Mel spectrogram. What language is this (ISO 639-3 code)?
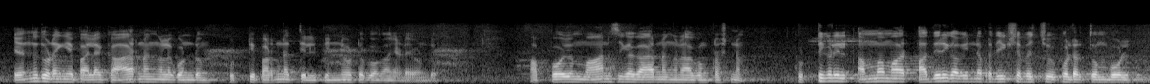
mal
